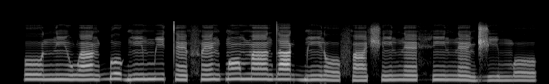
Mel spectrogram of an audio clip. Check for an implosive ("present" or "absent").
absent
